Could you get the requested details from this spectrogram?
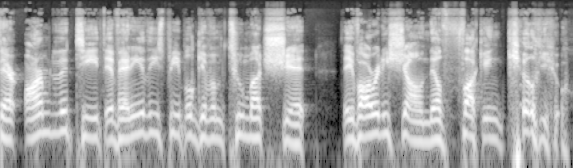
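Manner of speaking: ordinary delivery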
